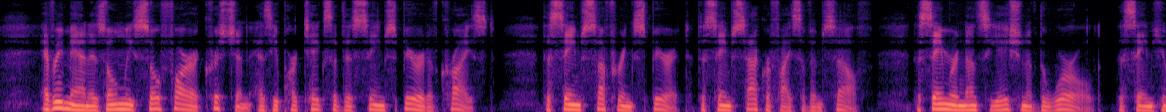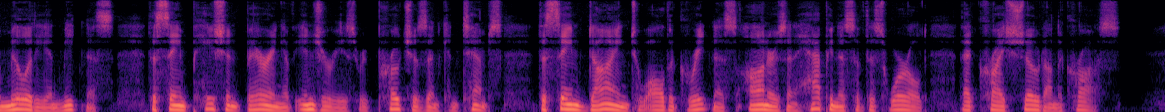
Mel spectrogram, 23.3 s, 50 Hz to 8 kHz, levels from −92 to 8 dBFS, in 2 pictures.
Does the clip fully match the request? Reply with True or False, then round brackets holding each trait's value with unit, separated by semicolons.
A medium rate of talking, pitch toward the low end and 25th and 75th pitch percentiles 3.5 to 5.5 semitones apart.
True (165 wpm; 115 Hz; 4.3 semitones)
